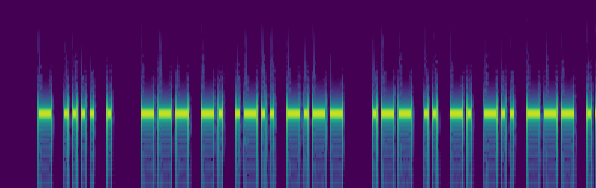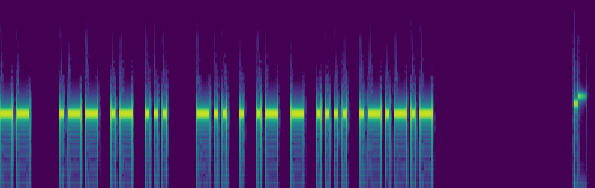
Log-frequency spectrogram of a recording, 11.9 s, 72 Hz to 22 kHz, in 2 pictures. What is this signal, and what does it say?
Morse code, heard as a keyed tone, about 28 wpm, 700 Hz. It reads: THE ONLY WINDOW WAS DEATH.
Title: Sentences from Top 1600 Words 28wpm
